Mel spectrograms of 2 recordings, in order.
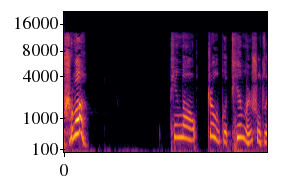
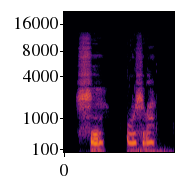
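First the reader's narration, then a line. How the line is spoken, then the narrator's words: Resigned sigh. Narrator (Chinese): 他无奈的叹了口气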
